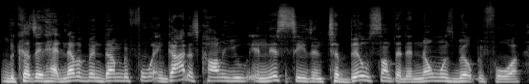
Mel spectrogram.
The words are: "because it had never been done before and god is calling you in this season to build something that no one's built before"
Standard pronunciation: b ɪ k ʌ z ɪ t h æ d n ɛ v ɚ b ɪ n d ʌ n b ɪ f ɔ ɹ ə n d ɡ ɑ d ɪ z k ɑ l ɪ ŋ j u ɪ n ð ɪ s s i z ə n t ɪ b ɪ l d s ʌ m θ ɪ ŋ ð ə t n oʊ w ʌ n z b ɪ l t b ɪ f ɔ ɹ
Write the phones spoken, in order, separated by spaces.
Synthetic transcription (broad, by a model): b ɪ k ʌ z ɪ t h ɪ d n ɛ v ɚ b ɪ n d ʌ n b ɪ f ɔ ɹ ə n ɡ ɑ d ɪ z k ɑ l ɪ ŋ j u ɪ n ð ɪ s s i z ə n t ɪ b ɪ l d s ʌ m θ ɪ ŋ ð ə t n oʊ w ʌ n z b ɪ l t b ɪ f ɔ ɹ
